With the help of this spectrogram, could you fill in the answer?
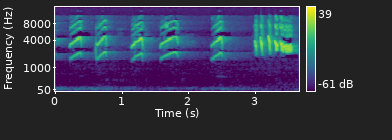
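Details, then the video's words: Song thrush singing: a clear rising whistled phrase repeated five times at even spacing, then a quick, dense burst of high twittering notes; a faint low rumble underneath. "Thrush bird song"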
